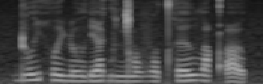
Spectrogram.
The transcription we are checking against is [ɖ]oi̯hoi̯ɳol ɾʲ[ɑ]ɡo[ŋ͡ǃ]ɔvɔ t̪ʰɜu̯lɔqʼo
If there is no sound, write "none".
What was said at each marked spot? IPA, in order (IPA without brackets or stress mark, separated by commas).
ɖ, ɑ, ŋ͡ǀ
